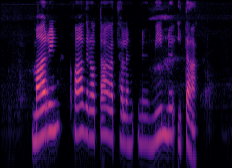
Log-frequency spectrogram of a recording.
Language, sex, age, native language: Icelandic, female, 30-39, Icelandic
